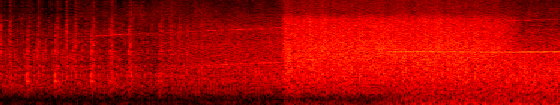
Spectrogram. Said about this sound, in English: Now all you have to do is yank the pull start. Okay, here goes.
